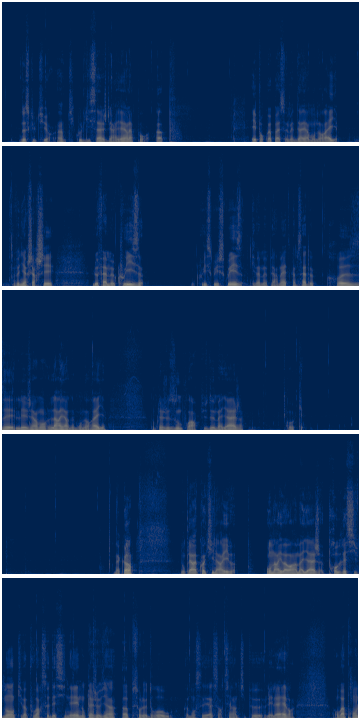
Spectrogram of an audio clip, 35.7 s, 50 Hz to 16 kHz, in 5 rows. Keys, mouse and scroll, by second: 1.0-2.6 shift+drag, 2.6 middle click, 3.1-3.8 scroll up 1, 3.8-4.8 shift+drag, 4.8-5.8 scroll down 2, 5.8-7.2 shift+middle drag, 7.2-9.2 scroll up 1, 9.2-12.0 scroll up 1, 12.0-16.5 drag, 16.5-17.7 scroll up 2, 17.7 scroll up 1, 17.8-19.9 drag, 19.9-20.9 middle drag, 20.9-23.7 drag, 23.7 middle click, 24.3 scroll up 1, 24.4-25.2 scroll down 2, 25.4-29.3 middle drag, 29.3-35.6 drag.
